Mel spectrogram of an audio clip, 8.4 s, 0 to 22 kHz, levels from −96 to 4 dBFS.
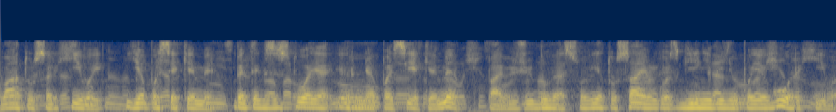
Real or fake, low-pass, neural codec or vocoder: real; 5.4 kHz; none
